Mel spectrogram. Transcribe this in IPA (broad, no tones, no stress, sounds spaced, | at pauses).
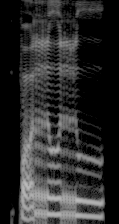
p ɔ̰ r o r u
